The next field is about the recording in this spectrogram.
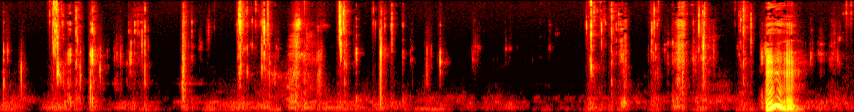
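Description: Chewing as someone eats a dish with a spoon; many soft, scattered crunches and mouth clicks, quiet and irregular, with a louder burst near the end.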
